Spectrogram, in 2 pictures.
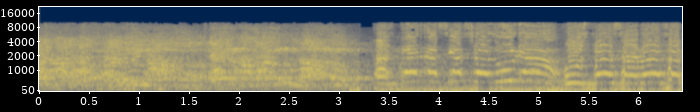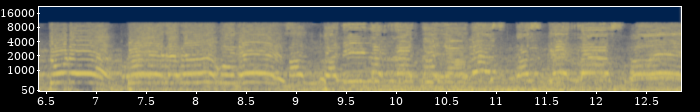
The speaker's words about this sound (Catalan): Entre la multitud s'anaven escoltant petards, xiulets i càntics de protesta com aquests.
